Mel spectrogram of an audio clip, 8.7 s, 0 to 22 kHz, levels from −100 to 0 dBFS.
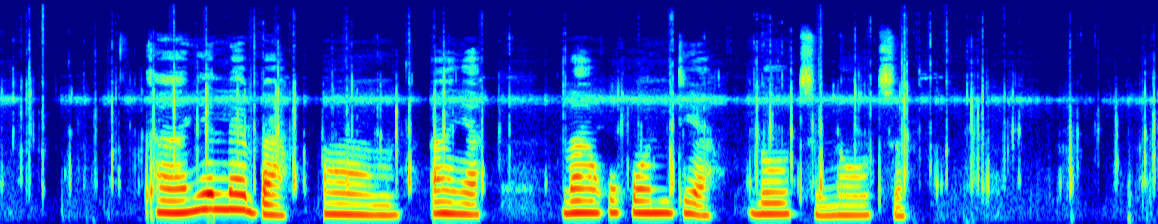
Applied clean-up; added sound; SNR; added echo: neural mask model RNNoise.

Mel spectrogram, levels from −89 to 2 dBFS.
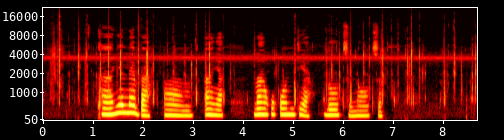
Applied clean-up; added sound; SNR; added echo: none; Typing; 18 dB; none.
